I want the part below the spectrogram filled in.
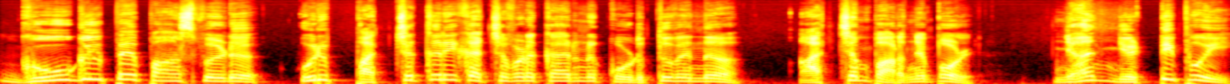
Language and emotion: Malayalam, surprised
